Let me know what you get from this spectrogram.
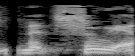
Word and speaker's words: Mitsui: Mitsu Trust, the Mitsubishi Trust, and other conglomerates. – I think that would be pronounced, one more, I think that's Mitsui, M-I-T-S-U-I, is that correct? – Correct.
